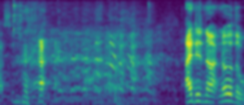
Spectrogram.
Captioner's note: laughter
